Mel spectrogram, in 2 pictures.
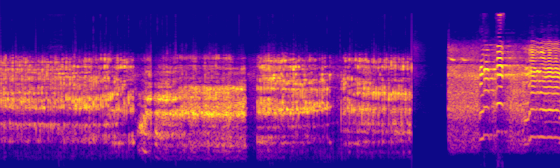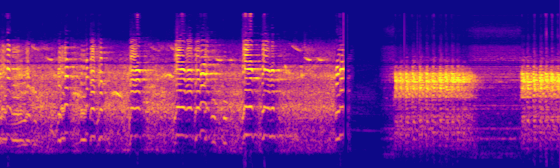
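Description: Domestic goose honking in a run of calls through the middle seconds. Before it is a different, rougher sound that cuts off abruptly, and after a short break a repeating higher-pitched sound starts near the end.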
